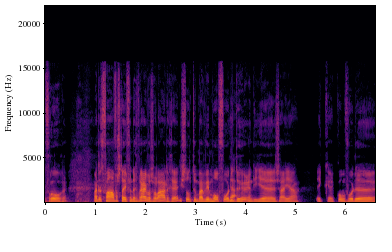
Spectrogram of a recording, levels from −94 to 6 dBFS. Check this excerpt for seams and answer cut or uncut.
uncut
